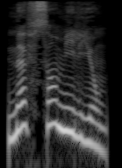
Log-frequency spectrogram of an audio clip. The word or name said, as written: 900000000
